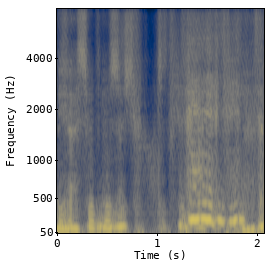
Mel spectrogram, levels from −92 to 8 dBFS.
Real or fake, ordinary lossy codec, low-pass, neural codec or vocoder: fake; none; none; codec, 16 kHz, 0.5 kbps, FreqCodec, smaller model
